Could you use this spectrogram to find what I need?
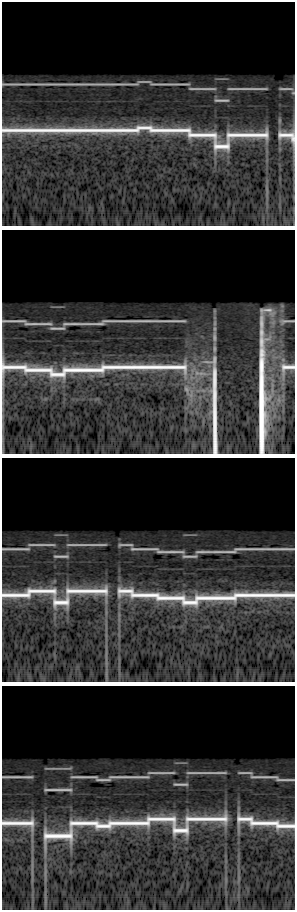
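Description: Electronic tones play over a business phone line while a call is being transferred, a steady two-tone signal stepping up and down in pitch like a simple melody, quiet and continuous with a few brief dropouts.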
